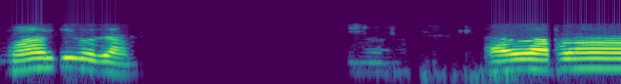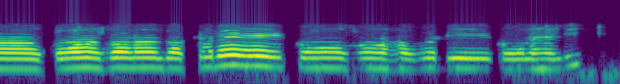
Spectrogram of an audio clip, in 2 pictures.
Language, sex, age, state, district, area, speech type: Odia, male, 18-30, Odisha, Jagatsinghpur, rural, conversation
